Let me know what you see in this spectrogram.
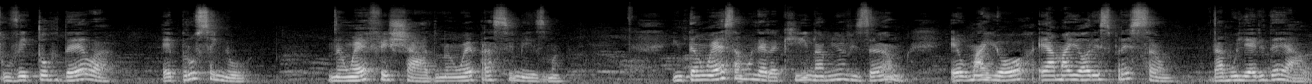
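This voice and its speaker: A woman talks at a very slow pace in a medium pitch, with ordinary pitch variation and long, frequent pauses. Noticeable background noise and an audible room echo fill the recording. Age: 20s. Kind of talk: live stream teaching. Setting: live stream.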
